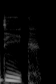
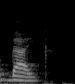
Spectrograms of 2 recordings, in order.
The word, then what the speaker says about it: Dyck: Bueno, aquí dice que este hombre era alemán, así que se pronunciaría Walter Franz Anton Dyck. Estupendo, y me he pasado el vídeo entero pronunciándolo Dyke.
